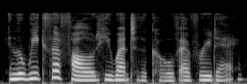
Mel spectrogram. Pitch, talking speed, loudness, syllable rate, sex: 210 Hz, 290 wpm, -16 LUFS, 7.2 syllables/s, female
